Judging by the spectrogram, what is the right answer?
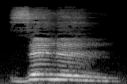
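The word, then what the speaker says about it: xenon: وهنا الكلمة دي انطقها ازاي عشان الاكس في الاول؟ زينن زينن.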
